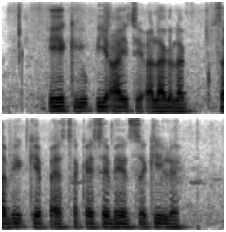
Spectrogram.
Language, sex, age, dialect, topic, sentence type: Magahi, male, 18-24, Western, banking, question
